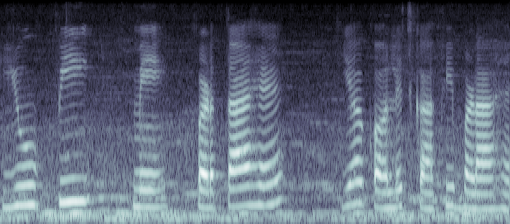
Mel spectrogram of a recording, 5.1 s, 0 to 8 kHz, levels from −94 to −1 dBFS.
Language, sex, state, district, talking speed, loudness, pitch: Hindi, female, Uttar Pradesh, Muzaffarnagar, 105 wpm, -17 LUFS, 160 Hz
